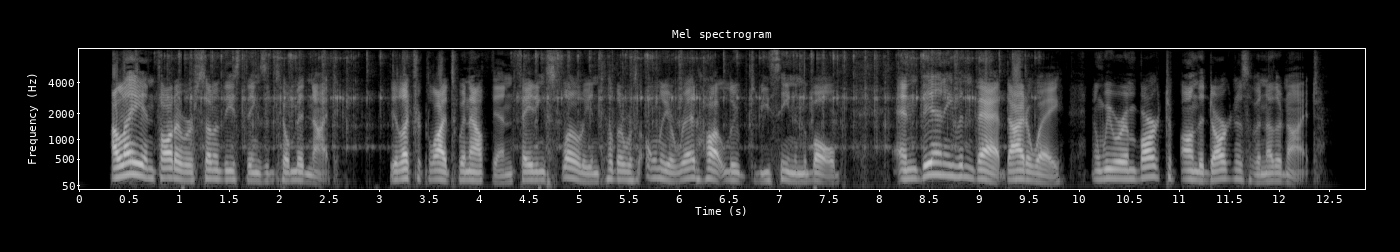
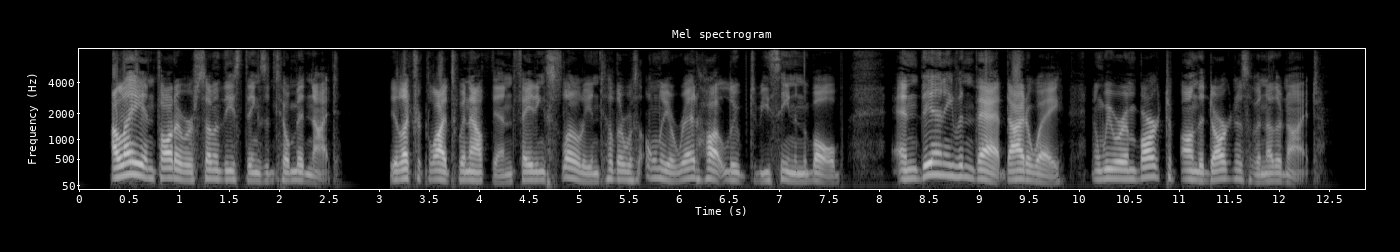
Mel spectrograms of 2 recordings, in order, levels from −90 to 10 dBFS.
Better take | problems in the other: second | background sound (Glass); 19 dB below the speech

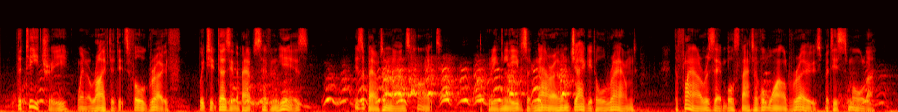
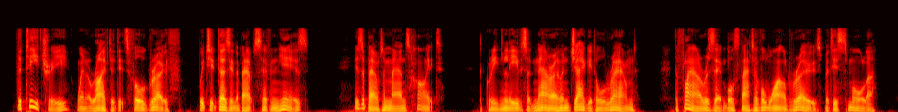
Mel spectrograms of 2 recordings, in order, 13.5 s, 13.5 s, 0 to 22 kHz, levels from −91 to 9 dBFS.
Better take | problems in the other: second | background sound (Dog); 4 dB below the speech

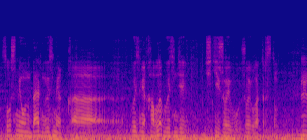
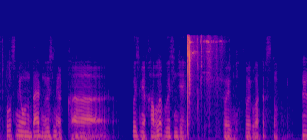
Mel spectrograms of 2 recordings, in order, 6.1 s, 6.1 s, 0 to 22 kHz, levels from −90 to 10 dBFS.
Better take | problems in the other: first | noise reduction (neural mask model RNNoise)

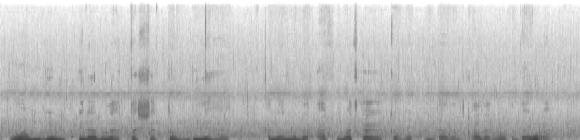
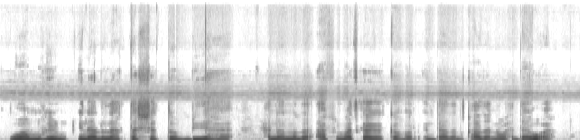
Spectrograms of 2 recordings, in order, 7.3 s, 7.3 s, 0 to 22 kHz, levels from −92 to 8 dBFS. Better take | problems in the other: second | background sound (Stream); 12 dB below the speech

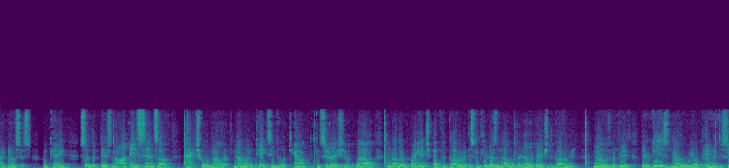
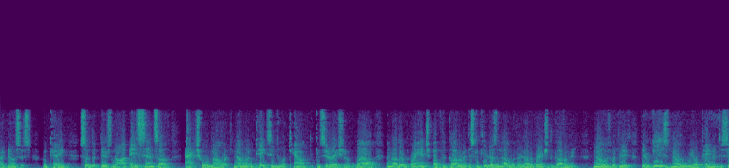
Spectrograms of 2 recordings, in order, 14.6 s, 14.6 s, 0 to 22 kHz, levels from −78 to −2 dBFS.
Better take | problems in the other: second | background sound (Thump, thud); 19 dB below the speech

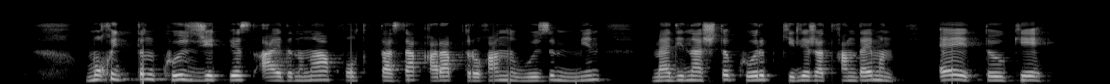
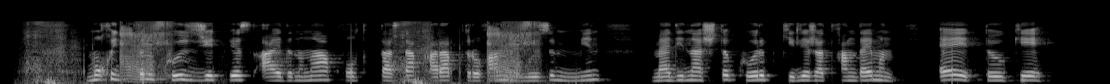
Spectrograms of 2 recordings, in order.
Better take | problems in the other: first | background sound (Fart); 8 dB below the speech

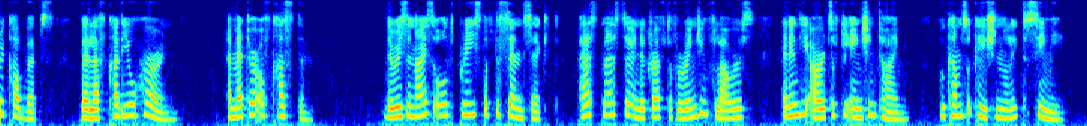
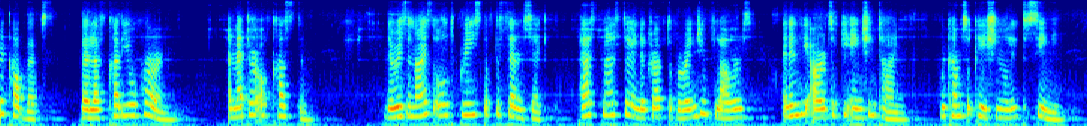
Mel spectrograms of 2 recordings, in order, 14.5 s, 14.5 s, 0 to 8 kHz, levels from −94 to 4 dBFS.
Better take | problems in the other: first | noise reduction (neural separator model SepFormer DNS4)

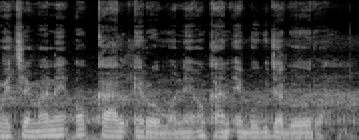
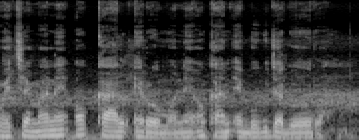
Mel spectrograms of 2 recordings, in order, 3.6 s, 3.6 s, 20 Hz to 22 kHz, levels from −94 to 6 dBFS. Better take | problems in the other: second | background sound (Frog); 18 dB below the speech

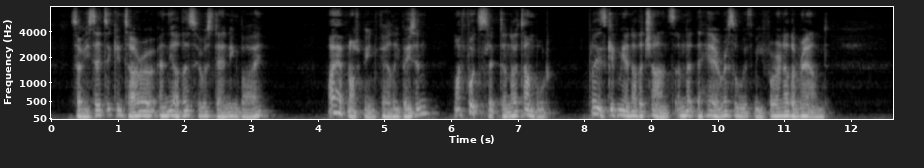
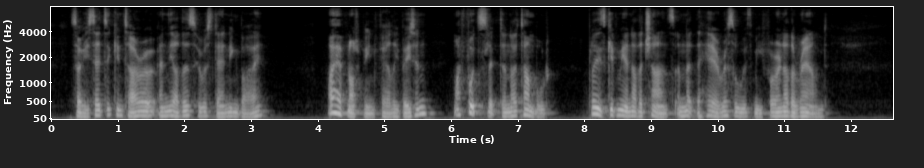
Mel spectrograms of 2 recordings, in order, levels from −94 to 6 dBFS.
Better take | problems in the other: second | room echo; dies away in 0.2 s

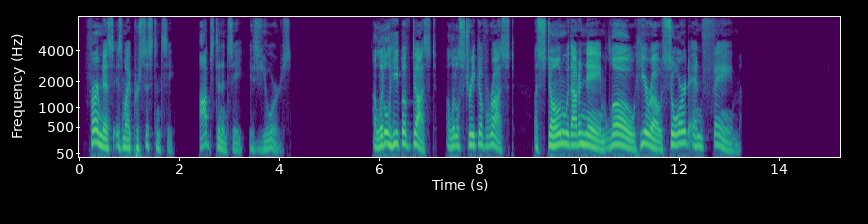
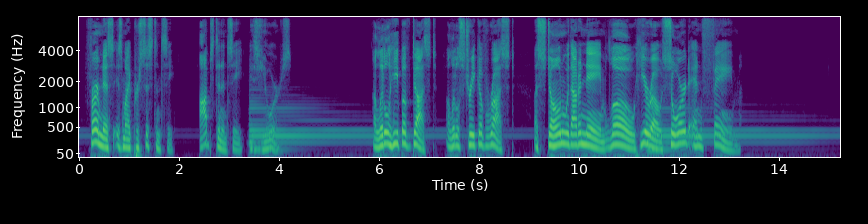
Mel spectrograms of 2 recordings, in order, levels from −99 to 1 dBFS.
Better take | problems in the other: first | background sound (Guitar); 19 dB below the speech

